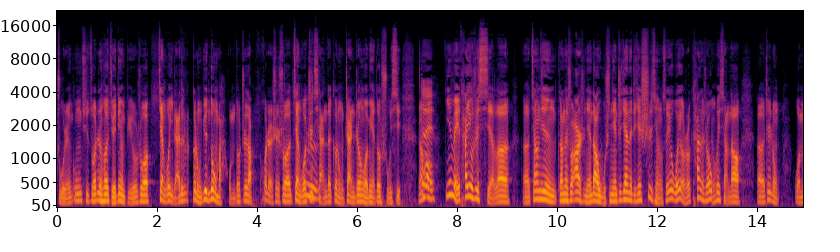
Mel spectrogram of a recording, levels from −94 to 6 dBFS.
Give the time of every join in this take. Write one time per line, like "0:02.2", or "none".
0:07.1
0:13.1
